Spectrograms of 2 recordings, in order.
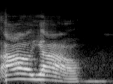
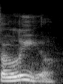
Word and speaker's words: Aaliyah: I thought her name was All Y'all. But it wasn't. It's Aaliyah. It was the way it's spelled.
